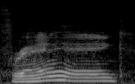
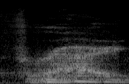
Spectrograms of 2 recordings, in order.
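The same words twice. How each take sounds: First: Put-on soft, lilting call of a name, like calling a kid out to play; lightly imitating a Cenobite calling the name softly; light child-like call. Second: Lower, much softer, flat delivery of the name; mildly imitating the movie's dull Cenobite call. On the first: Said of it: "calls his name lightly as if calling a child out to play". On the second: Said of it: "instead it's like".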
